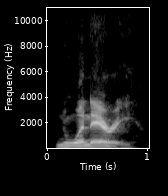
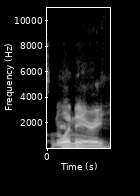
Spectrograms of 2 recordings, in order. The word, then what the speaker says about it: Nwaneri: as a five star contender is Williams Nwaneri. right? A, that's perfect. That's the way to say it. That's the there way you go. Nwaneri.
